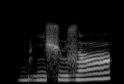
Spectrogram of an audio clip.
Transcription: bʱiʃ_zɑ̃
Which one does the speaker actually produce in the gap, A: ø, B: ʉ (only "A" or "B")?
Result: B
